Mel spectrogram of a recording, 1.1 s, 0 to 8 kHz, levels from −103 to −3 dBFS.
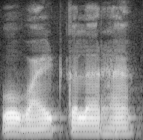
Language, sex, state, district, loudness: Hindi, male, Jharkhand, Garhwa, -14 LUFS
